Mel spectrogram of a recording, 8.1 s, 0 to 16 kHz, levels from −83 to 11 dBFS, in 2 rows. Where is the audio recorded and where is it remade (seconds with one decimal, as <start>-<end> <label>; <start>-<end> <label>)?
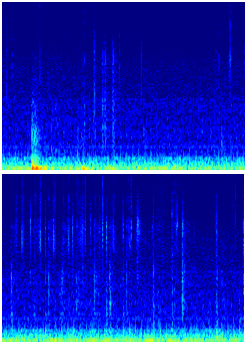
0.0-8.1 recorded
